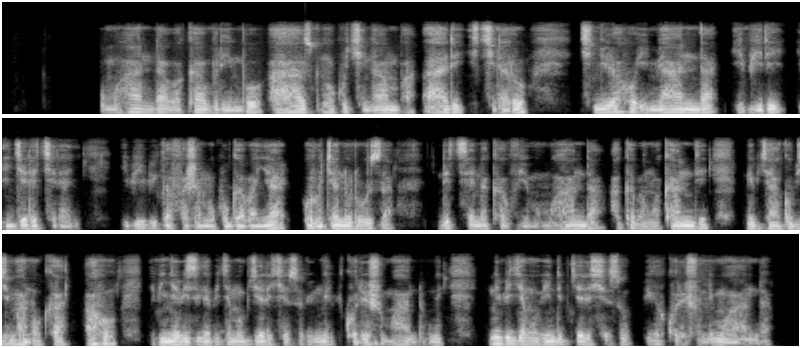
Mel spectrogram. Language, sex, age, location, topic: Kinyarwanda, male, 25-35, Huye, government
